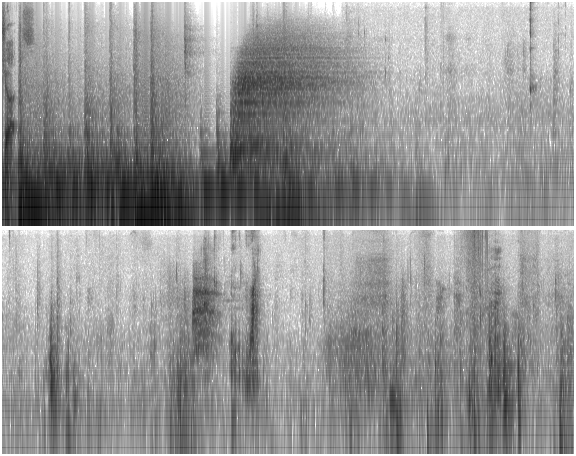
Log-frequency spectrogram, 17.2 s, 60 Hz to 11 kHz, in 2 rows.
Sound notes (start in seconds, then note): 0.2 ominous drum music; 3.4 gong banging; 9.0 group gulps shots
